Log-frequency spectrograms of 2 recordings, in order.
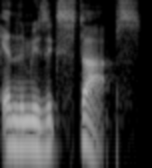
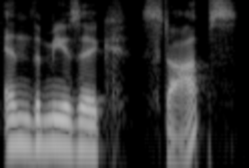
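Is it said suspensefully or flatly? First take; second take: flatly; suspensefully. First: It is said flatly, as a plain statement. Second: It is said with suspense, building anticipation.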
